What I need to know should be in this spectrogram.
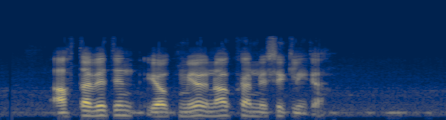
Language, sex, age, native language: Icelandic, male, 40-49, Icelandic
